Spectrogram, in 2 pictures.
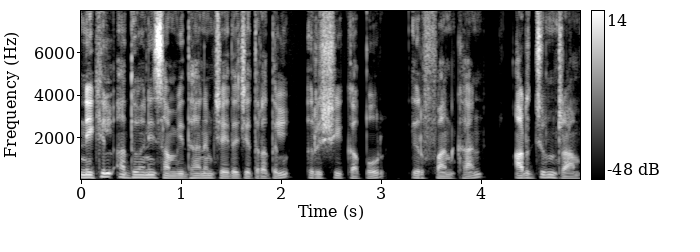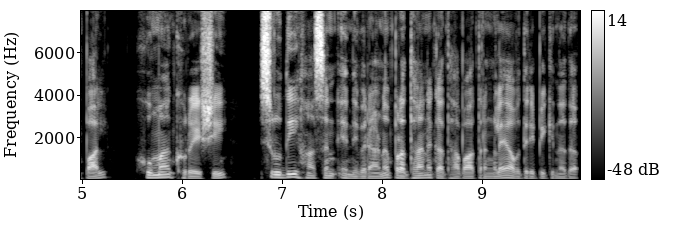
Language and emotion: Malayalam, neutral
